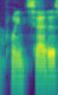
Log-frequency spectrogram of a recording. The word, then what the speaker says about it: poinsettia: now i'm adding some poinsettias to the page or you may pronounce it poinsettia in my area we say poinsettias even though there's an i in there and it probably should be poinsettias anyway it must have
